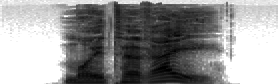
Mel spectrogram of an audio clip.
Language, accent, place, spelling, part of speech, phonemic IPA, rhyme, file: German, Germany, Berlin, Meuterei, noun, /mɔʏ̯təˈʁaɪ̯/, -aɪ̯, De-Meuterei.ogg
- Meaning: mutiny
